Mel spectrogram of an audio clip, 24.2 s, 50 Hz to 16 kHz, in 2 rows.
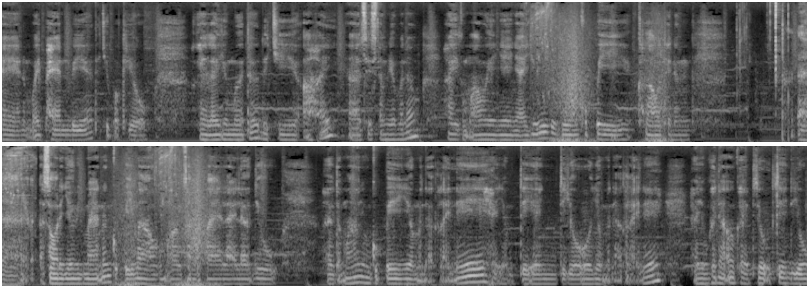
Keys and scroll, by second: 1.8 Escape, 2.0 Escape, 4.0 Escape, 11.6-12.2 typing, 13.4 typing, 17.6 Escape, 17.9 Escape, 18.0 Escape, 20.3 Escape, 20.5 Escape.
